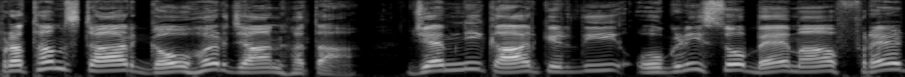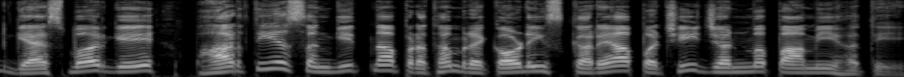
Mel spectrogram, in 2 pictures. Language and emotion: Gujarati, neutral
